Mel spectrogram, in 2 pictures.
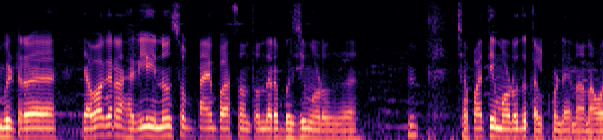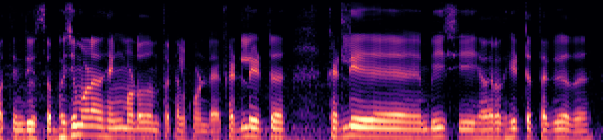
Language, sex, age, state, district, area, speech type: Kannada, male, 30-45, Karnataka, Dharwad, rural, spontaneous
